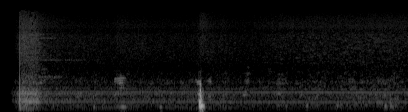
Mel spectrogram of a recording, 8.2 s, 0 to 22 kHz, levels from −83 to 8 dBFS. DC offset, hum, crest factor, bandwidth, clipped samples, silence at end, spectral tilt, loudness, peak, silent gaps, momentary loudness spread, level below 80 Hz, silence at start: under 0.1%; none; 32 dB; 16 kHz; under 0.1%; 0 s; -5.5 dB/octave; -44 LUFS; -14 dBFS; none; 18 LU; -72 dBFS; 0.25 s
